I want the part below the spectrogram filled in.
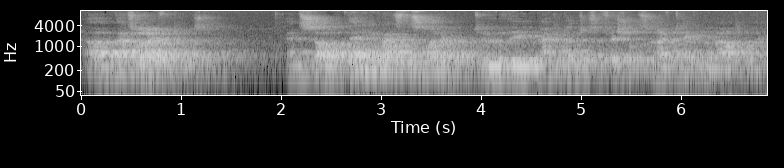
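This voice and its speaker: A man's voice: mid-range voice, animated, fairly quick, slight background noise. A man giving a conversational history lecture in a library, acting out quoted letters with wry humor. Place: library meeting room. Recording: echoey hall recorded from far off.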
